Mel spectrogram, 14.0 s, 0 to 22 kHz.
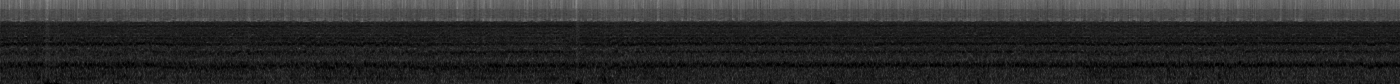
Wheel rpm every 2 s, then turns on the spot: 210, 220, 220, 230, 230, 230, 230.
none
